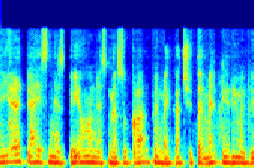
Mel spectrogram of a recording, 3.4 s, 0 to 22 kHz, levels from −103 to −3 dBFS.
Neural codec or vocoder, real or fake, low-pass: codec, 24 kHz, 1.5 kbps, HILCodec; fake; 10.8 kHz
